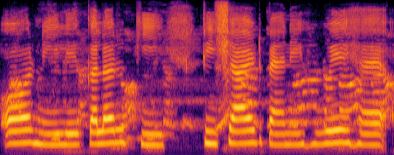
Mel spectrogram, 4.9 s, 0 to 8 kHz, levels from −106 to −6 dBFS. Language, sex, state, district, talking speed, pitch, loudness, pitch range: Hindi, female, Uttar Pradesh, Hamirpur, 95 wpm, 230 Hz, -22 LUFS, 210-245 Hz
